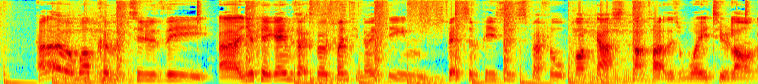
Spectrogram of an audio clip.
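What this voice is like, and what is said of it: Congested, sick-sounding voice. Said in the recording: “I have a cold... Better than you, it sounds.”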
